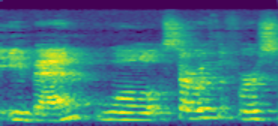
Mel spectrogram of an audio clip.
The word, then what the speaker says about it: ébène: little bit complicated, it's ébène. So the first E is pronounced E because it's got an accent that goes this way.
